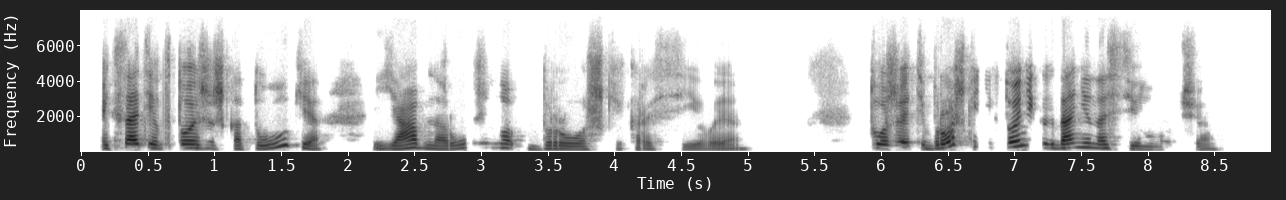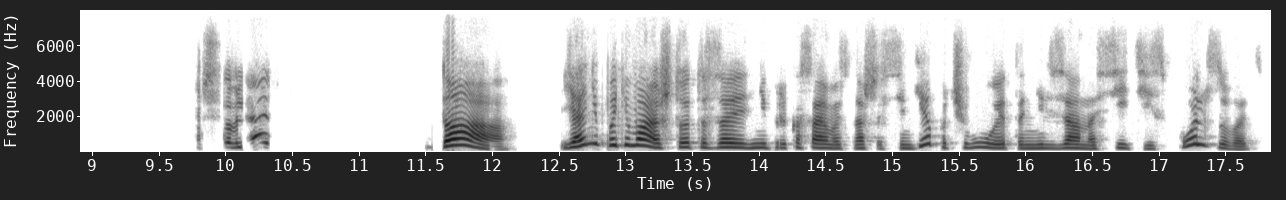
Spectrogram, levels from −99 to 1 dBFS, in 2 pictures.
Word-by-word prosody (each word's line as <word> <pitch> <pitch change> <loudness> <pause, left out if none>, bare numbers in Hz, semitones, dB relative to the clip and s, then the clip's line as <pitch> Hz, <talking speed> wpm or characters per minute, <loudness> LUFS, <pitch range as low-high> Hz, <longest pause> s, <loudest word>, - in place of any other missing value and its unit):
и 185 - -2
кстати, 220 0 +5
в - - -17
той 210 -1 +2
же 180 - -7
шкатулке 175 - -4 0.4
я 225 - +2
обнаружила 210 +5 -7
брошки 155 -1 -6
красивые. 75 - -13 1.0
Тоже 210 +4 0
эти 260 -8 -1
брошки 185 +5 +1
никто 255 +4 +2
никогда 215 - +4
не 245 0 -5
носил 190 -8 -6
вообще. 280 - -16 1.3
Представляе 255 - -3 1.3
Да! 350 +3 +8 0.4
Я 275 - +4
не 450 - -4
понимаю, 360 - +4
что 250 - -5
это 245 -1 -7
за 240 +3 +1
и 225 - -4
неприкасаемость 215 -3 -4
в - - -58
нашей 200 -2 -7
семье. 195 - -6
Почему 240 - -8
это 205 -1 -6
нельзя 195 +2 -2
носить 175 +1 -11
и 170 - -12
использовать? 205 - -6
210 Hz, 125 wpm, -22 LUFS, 185-245 Hz, 1.3 s, Да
